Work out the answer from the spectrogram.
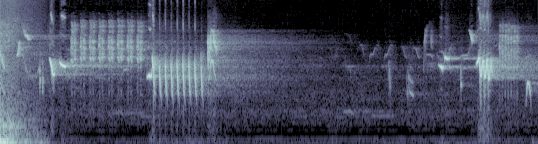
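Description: Songbirds chirping and trilling, with a fast rapid trill about a second and a half in, a pause of about two seconds, then more chirps near the end.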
